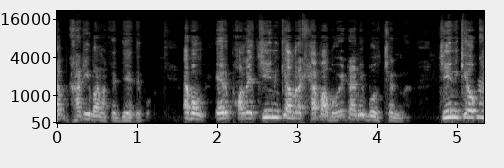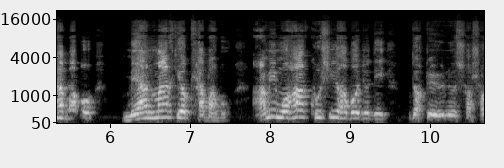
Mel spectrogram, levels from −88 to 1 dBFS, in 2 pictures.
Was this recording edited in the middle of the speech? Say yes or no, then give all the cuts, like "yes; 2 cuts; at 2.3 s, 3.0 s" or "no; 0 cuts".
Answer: no; 0 cuts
